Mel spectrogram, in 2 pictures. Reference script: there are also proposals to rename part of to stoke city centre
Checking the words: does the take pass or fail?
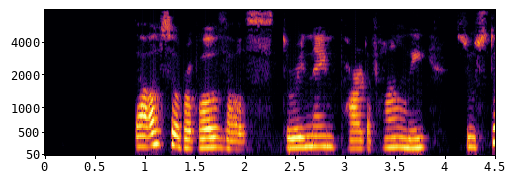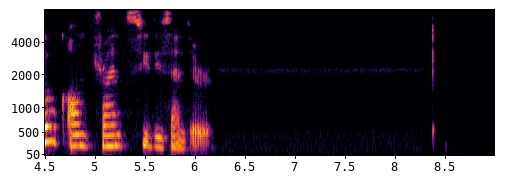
fail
